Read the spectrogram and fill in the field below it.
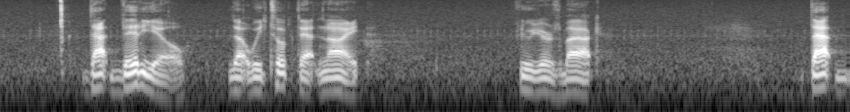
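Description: An elderly man speaks calmly, close by, with pauses.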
